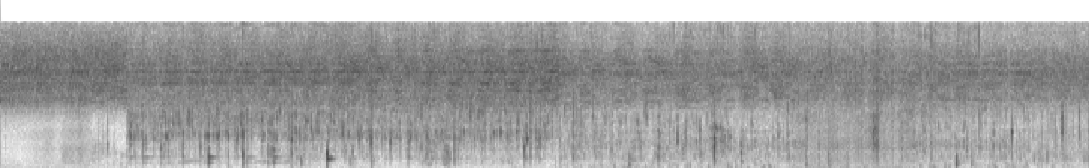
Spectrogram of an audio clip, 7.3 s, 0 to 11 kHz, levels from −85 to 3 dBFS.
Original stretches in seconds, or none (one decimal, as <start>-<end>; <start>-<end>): 0.6-5.3; 6.1-7.3

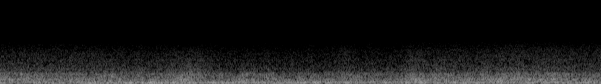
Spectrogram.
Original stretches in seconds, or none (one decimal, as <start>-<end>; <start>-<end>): 0.0-6.0

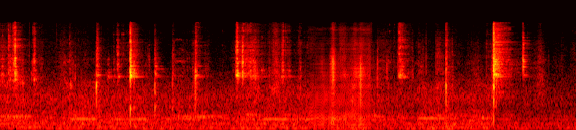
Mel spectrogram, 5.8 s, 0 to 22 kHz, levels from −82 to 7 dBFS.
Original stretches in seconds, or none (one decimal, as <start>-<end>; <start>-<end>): 0.0-3.1; 3.7-5.8

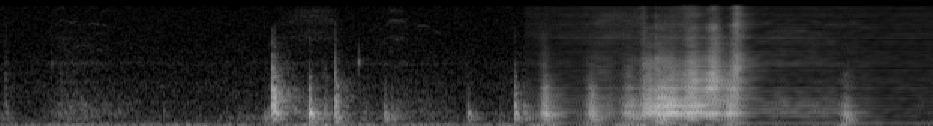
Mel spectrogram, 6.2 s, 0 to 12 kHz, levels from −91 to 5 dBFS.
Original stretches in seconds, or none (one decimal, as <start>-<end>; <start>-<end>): 0.0-3.5

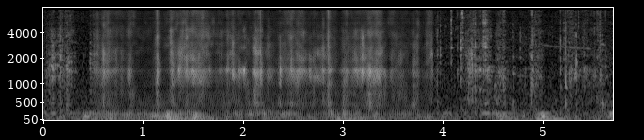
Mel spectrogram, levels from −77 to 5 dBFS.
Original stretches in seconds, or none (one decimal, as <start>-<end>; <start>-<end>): 0.0-0.5; 3.9-5.7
